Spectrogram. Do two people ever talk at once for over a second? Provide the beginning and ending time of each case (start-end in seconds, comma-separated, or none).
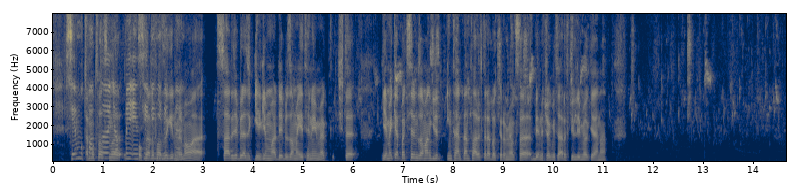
0.6-2.6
